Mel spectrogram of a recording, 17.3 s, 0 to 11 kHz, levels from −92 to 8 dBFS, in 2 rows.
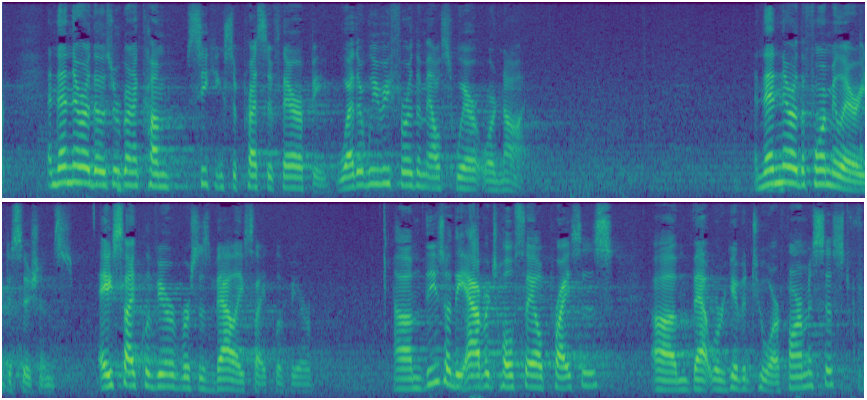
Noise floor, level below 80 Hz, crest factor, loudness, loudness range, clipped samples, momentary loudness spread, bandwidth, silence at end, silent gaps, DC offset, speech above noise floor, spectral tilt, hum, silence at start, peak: -45 dBFS; -64 dBFS; 20 dB; -18 LUFS; 6 LU; under 0.1%; 13 LU; 11 kHz; 0 s; none; under 0.1%; 27 dB; -2.5 dB/octave; none; 0 s; 0 dBFS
